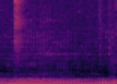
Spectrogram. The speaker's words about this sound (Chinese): 这是大象的叫声。大象是很聪明的大型动物，它们会用一种很低沉、很明显、轰隆的噪音，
